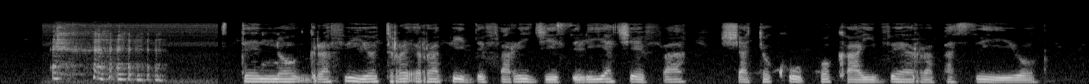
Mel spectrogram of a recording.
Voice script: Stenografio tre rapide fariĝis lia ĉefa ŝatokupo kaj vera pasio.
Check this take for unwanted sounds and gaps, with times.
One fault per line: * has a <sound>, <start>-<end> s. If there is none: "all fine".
* has a laugh, 0.5-1.7 s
